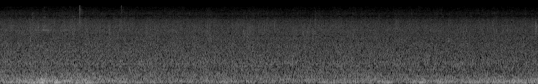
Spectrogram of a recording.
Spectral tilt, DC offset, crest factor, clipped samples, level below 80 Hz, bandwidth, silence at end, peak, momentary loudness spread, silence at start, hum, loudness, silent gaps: -3.5 dB/octave; under 0.1%; 16 dB; under 0.1%; -44 dBFS; 16 kHz; 0 s; -16 dBFS; 4 LU; 0 s; none; -33 LUFS; none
